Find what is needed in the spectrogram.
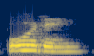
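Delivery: teacher models boarding, first beat stressed; stress on first syllable. Shown as a demonstration. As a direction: hit board, ease off on ing. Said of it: "Stress is on the first".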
